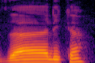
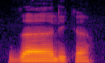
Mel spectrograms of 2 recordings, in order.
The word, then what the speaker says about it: ذلك: uh reminding you that it's pronounced as zalika but this alif is omitted because of constant usage and it's written as zelika but it's still written the same pronunciation of zalika so it's exactly like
